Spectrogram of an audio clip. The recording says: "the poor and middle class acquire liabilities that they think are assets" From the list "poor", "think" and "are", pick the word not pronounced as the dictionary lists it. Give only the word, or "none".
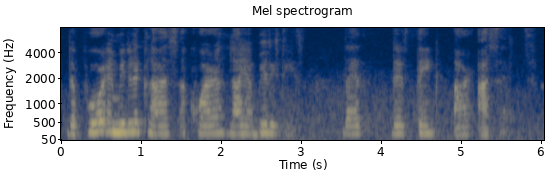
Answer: think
